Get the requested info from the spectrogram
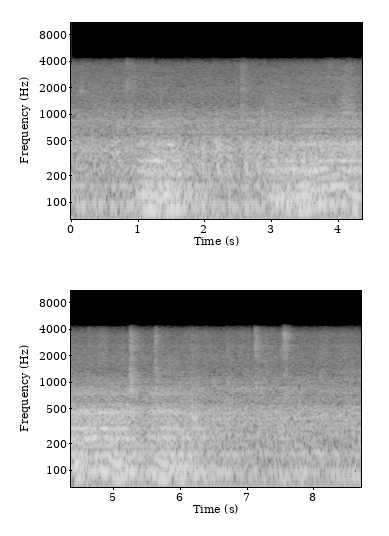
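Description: A low rumbling room background, with a few faint short scratches of a felt-tip pen drawing on paper in the second half.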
